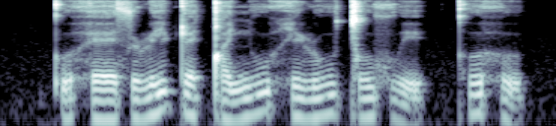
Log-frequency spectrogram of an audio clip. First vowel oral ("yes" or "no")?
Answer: yes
